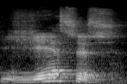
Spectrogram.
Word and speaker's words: Jesus: of 5 05 05 Jesus in Norwegian is pronounced yeses which is the actually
